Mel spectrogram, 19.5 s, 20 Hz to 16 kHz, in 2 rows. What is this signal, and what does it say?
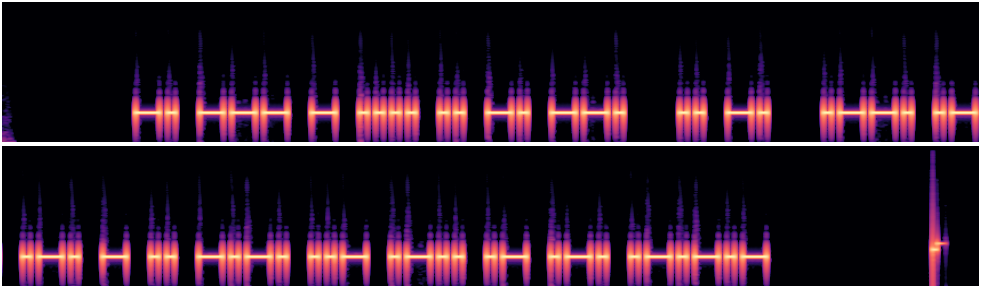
Morse code, heard as a keyed tone, about 15 wpm, 700 Hz. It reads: NOTHING IN PARTICULAR.
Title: Sentences from Top 1000 Words - Review Part 4 - 15wpm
